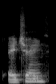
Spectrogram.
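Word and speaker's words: Achane: how do you pronounce I thought it was a Kane achin a change how you pronounce it a change okay I have my head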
